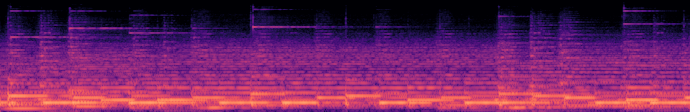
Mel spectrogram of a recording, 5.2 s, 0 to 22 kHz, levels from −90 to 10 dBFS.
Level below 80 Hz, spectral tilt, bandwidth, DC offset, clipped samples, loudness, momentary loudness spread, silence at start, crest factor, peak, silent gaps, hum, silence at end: -56 dBFS; -6.5 dB/octave; 9.6 kHz; under 0.1%; under 0.1%; -16 LUFS; 4 LU; 0 s; 12 dB; -4 dBFS; none; none; 0 s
